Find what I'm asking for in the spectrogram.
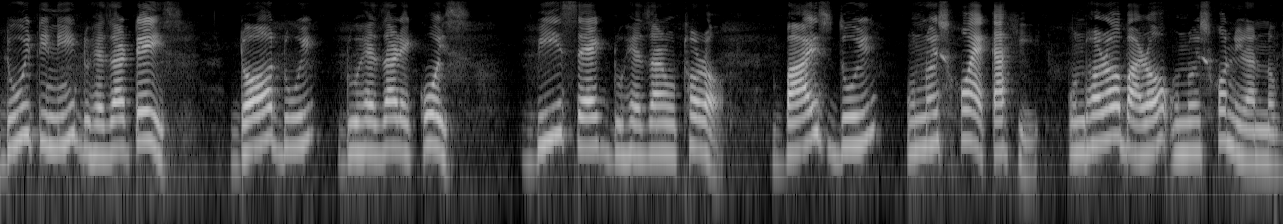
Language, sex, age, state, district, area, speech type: Assamese, female, 45-60, Assam, Charaideo, urban, spontaneous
